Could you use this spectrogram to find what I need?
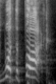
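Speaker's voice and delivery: high, loud, indignant yell; acted irate demand from an annoyed worker; angry outburst. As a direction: bark it in high-pitched outrage. Acted angry gas station guy.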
